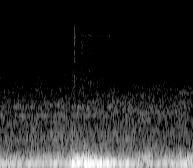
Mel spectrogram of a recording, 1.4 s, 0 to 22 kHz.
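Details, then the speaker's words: 1989 Toyota Cressida revived after sitting years, driving at 60 mph and about 2,300 rpm: low, even engine hum under steady cruising, no knocks, misses or whine; running smoothly. "Man, does it run good. Let me roll the windows up so you can hear me. Yeah, this thing is just smooth."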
